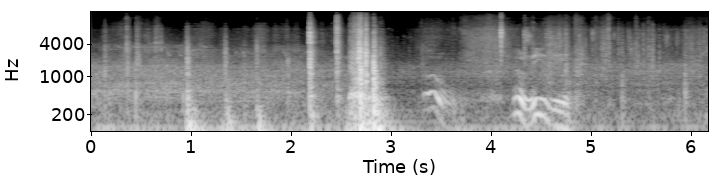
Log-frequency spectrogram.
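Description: A car door panel rattles and thuds as it is pulled loose.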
